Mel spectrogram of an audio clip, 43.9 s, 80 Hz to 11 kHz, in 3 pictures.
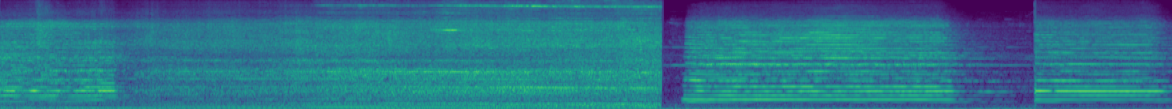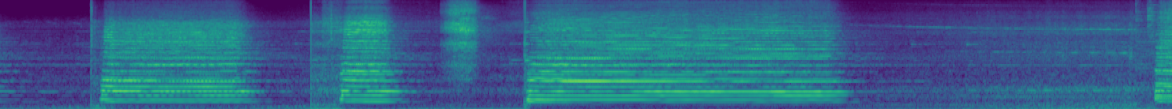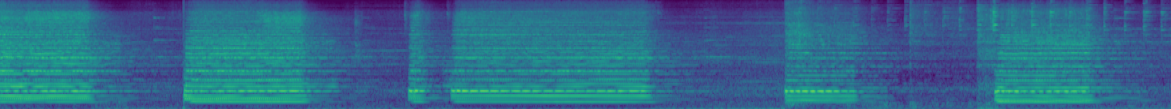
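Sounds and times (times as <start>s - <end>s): locomotive air horn blasts: 0.0s - 1.6s, 8.0s - 15.0s, 15.8s - 18.1s, 18.7s - 20.1s, 21.2s - 25.6s, 29.0s - 31.0s, 31.6s - 33.8s, 34.4s - 38.1s, 39.1s - 40.5s, 41.5s - 43.7s
train rumbling on rails: 0.0s - 43.9s.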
